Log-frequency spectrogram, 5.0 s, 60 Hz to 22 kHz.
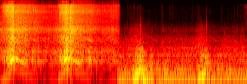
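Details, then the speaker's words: Porsche 911 S/T with a single-mass light flywheel, small light clutch and sports exhaust on, first start: two sharp revs, then a loose rattling chatter over a lumpy idle as the clutch is released; normal single-mass flywheel chatter. "Sports exhaust on obviously or you can hear the chatter when I release the clutch that's that single Mass"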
